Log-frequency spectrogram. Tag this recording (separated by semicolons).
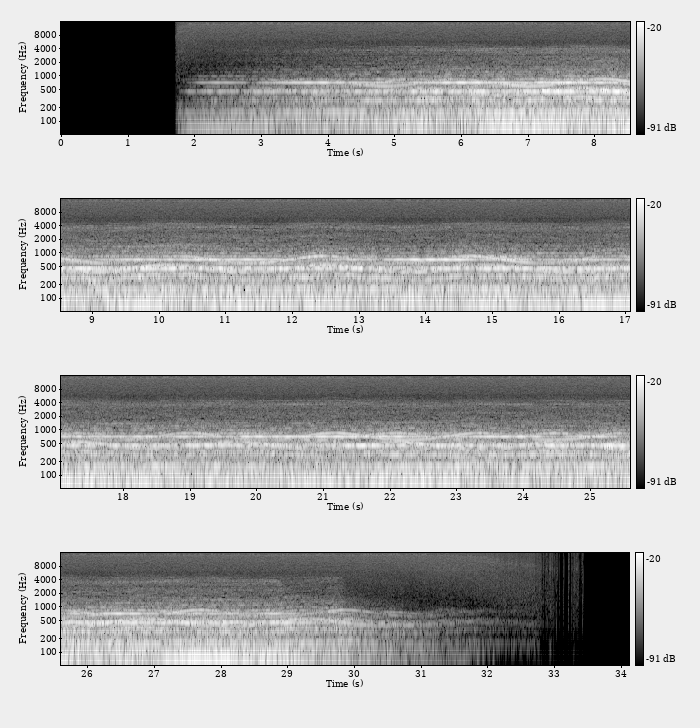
haunted; phantom; atmos; atmosphere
